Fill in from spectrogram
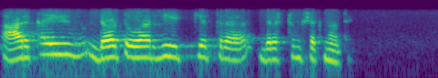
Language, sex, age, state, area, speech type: Sanskrit, male, 18-30, Delhi, urban, conversation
